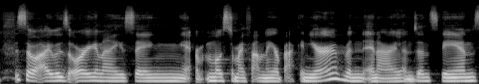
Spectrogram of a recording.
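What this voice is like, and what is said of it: Irish accent. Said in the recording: “I'm obviously Irish, as the accent is probably quite evident.”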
